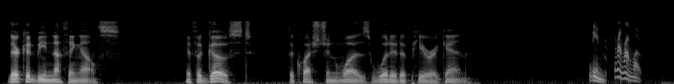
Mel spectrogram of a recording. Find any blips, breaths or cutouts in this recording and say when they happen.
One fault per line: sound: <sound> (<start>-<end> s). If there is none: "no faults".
sound: chirp (5.9-6.4 s)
